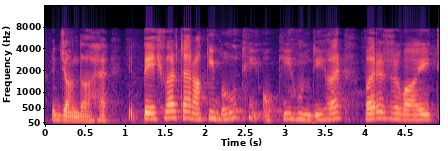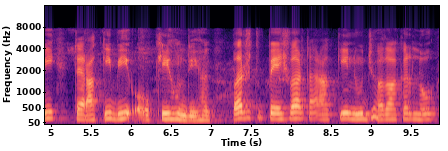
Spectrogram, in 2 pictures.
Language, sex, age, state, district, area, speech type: Punjabi, male, 18-30, Punjab, Gurdaspur, rural, spontaneous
